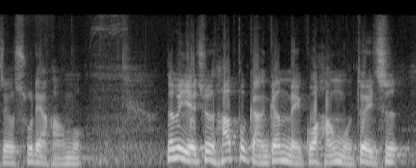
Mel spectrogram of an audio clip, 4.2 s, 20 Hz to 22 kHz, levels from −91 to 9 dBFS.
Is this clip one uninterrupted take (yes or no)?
yes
